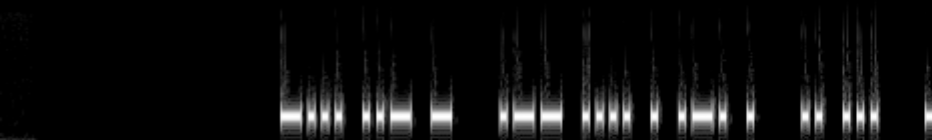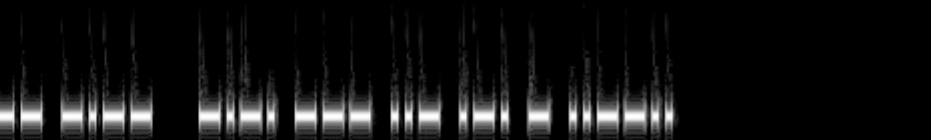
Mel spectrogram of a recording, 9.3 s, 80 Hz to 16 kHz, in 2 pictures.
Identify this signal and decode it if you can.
Morse code, heard as a keyed tone, about 36 wpm, 700 Hz. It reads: BUT WHERE IS MY COURT?
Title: Sentences from Top 1600 Words 35wpm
